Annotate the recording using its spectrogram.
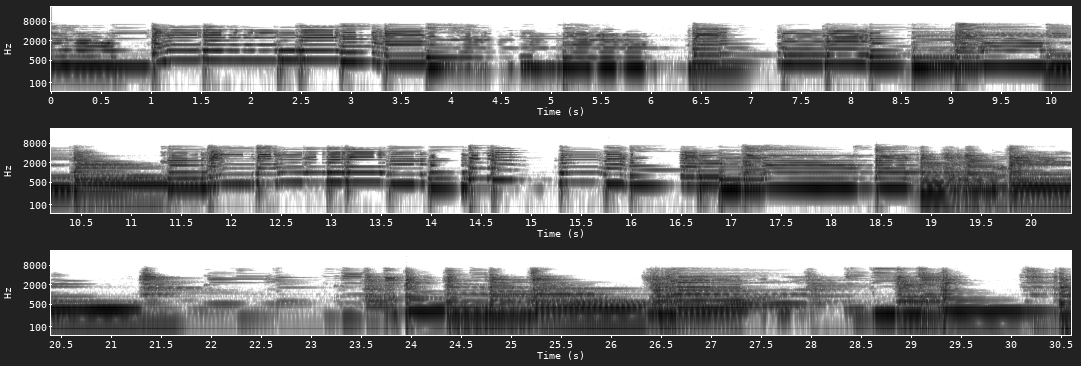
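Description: Acoustic guitar strumming chords with an electric guitar playing a melodic lead line over it, in an instrumental passage without singing. From about two-thirds of the way through, the playing becomes fuller and lower, with chords to the fore.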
